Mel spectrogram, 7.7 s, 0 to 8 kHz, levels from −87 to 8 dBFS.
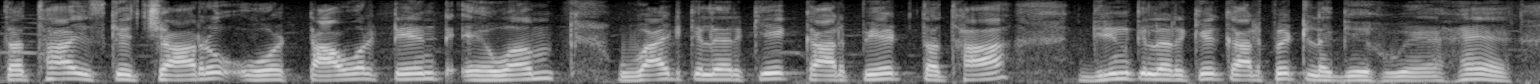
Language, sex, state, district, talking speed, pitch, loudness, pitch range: Hindi, male, Jharkhand, Ranchi, 150 wpm, 175 Hz, -12 LUFS, 160-190 Hz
